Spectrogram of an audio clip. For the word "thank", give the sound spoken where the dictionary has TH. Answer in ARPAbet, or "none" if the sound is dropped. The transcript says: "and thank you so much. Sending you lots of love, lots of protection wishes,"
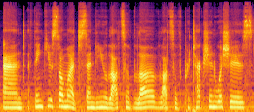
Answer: TH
